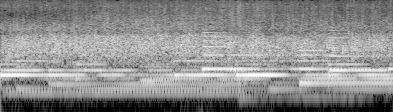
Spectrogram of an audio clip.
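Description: Steady, dense applause at a Father's Day church service, for all fathers willing to pray for their families, fills all four seconds, a thick crackling wash of many hands clapping, with sustained keyboard-like musical tones holding and shifting underneath.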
